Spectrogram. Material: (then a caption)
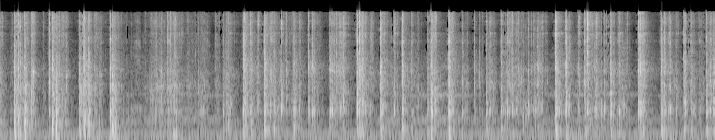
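Plastic. A black plastic compact keyboard is held upright while fingertips rapidly press and tap its keys. The result is a fast, uneven stream of short, dry clicks and taps with little ring. A faint low hum sits underneath.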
